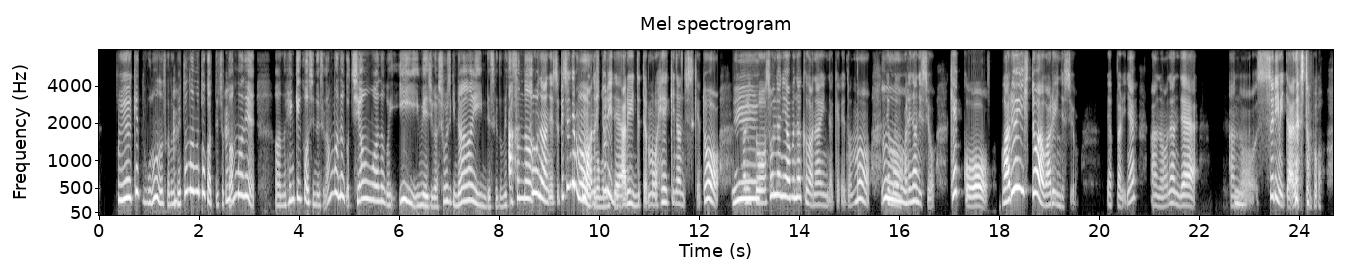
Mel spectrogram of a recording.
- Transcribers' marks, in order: other background noise
- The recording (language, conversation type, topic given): Japanese, podcast, 旅先で出会った人に助けられた経験を聞かせてくれますか？
- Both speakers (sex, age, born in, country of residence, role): female, 20-24, Japan, Japan, host; female, 50-54, Japan, Japan, guest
